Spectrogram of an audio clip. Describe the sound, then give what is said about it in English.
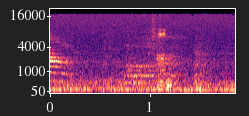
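A cat gives a soft, drawn-out meow, heard alone against quiet background noise with no one talking. “Like, it made me want to cry when she says it makes her day to hear the cats.”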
